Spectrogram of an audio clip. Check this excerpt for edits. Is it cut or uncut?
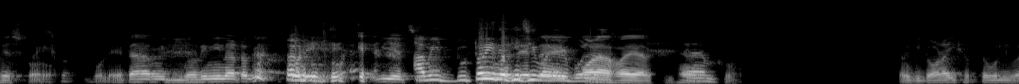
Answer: cut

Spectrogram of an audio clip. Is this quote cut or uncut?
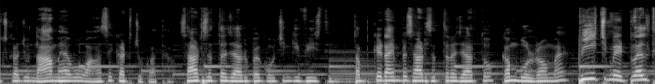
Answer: cut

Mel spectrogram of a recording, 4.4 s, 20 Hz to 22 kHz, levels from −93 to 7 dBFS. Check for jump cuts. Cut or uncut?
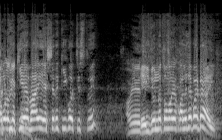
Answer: uncut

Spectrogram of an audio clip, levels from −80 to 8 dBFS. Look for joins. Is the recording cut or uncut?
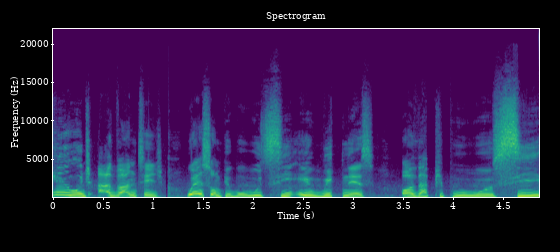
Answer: cut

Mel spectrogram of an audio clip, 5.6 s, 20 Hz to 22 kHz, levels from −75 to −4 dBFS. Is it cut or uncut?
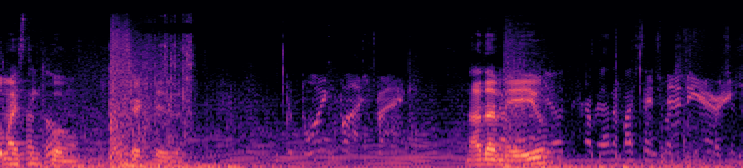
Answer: uncut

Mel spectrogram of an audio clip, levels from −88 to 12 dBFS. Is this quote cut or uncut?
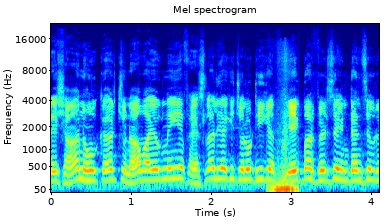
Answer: cut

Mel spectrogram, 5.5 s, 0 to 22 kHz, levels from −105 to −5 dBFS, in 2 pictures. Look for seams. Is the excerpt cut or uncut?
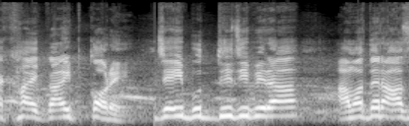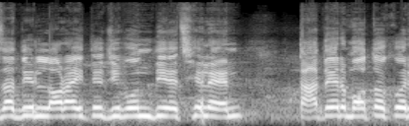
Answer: cut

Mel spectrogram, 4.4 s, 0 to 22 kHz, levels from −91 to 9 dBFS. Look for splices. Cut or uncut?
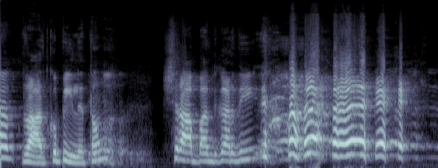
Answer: uncut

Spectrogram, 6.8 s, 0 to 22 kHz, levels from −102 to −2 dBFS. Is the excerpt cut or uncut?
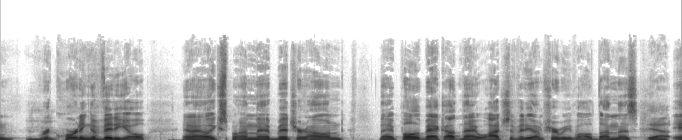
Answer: uncut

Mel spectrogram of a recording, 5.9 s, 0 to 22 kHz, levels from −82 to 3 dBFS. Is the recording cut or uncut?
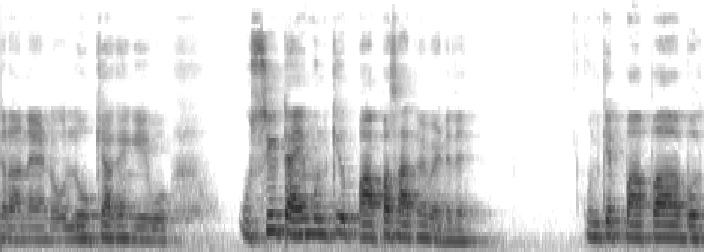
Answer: uncut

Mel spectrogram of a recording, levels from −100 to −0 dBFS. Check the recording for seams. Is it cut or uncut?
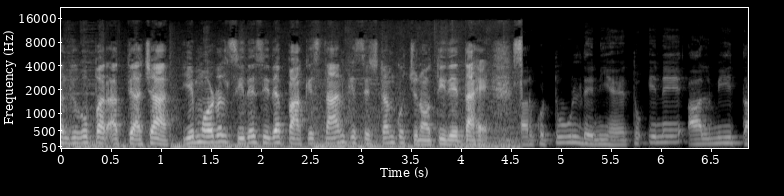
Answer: cut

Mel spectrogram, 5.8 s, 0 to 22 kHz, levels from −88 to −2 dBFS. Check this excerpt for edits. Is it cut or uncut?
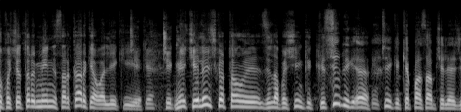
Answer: cut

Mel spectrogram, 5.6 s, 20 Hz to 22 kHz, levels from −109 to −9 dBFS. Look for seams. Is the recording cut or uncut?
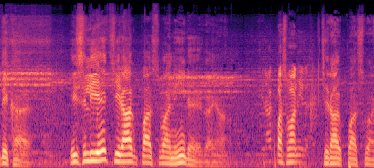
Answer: uncut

